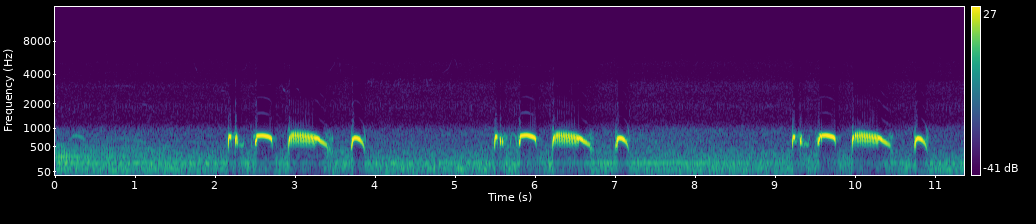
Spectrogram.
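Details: Spotted dove calling as a trapping lure. Three mellow coo phrases come about every three seconds, each a brief double note, a clear coo, a longer sagging coo and a clipped final coo, with a faint low drone behind.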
